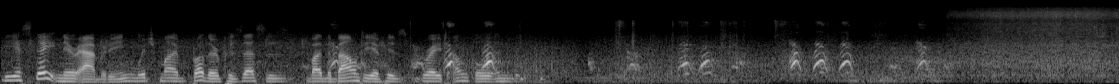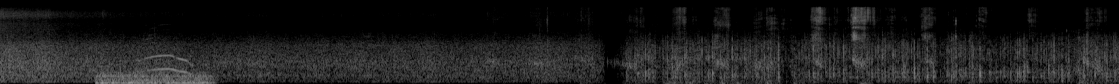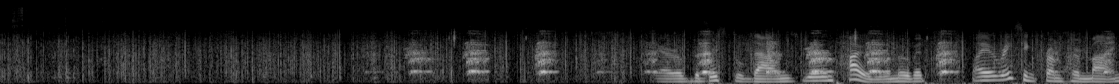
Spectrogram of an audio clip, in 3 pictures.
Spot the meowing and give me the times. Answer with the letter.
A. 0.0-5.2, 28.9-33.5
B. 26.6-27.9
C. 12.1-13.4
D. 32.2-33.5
C.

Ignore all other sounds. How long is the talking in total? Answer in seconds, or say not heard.
10 s.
